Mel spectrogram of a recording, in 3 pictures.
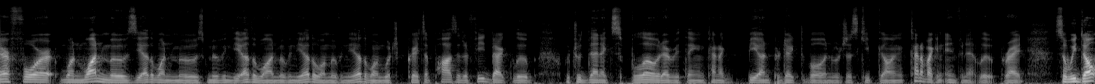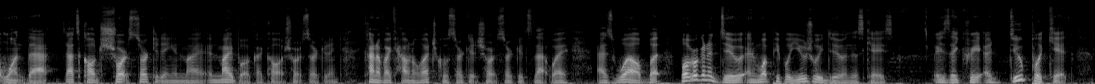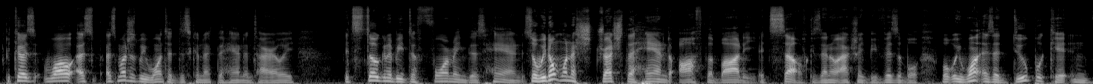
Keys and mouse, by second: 21.5 right click, 22.0-32.8 middle drag, 22.8 r.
